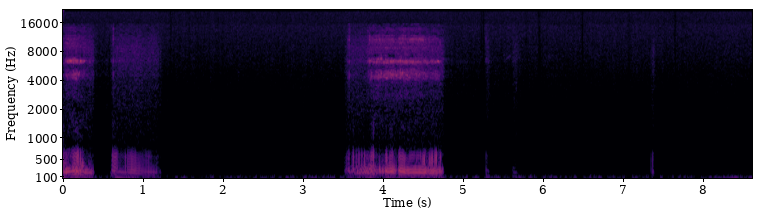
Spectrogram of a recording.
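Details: Toy poodle named Maruhia snoring while asleep: two drawn-out, rumbling, buzzy snores about a second long, separated by a quiet pause of a couple of seconds, with faint breathing between.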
